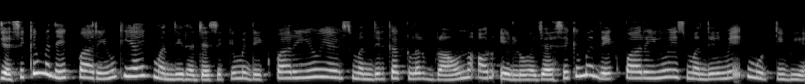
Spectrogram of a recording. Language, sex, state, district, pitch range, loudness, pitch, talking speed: Hindi, female, Bihar, Katihar, 245-320 Hz, -18 LUFS, 280 Hz, 335 wpm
